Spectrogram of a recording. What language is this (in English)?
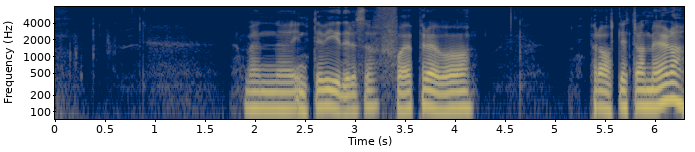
Norwegian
